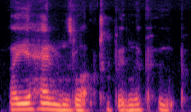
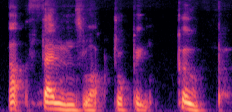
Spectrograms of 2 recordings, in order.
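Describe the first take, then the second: First: Said in the usual way. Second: Slow, "then's" with no h and no "the" before "coop"; slow Lancashire accent with "then's" run together; Lancashire dialect. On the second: Shown as a demonstration. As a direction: say it like an Oldham hen keeper in a Lancashire accent. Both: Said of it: "Everything has a th".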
